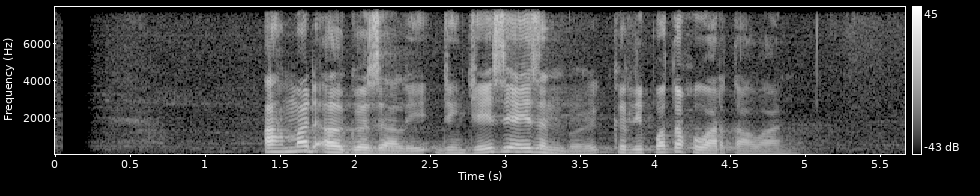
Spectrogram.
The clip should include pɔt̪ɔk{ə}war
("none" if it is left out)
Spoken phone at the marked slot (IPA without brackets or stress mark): ə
